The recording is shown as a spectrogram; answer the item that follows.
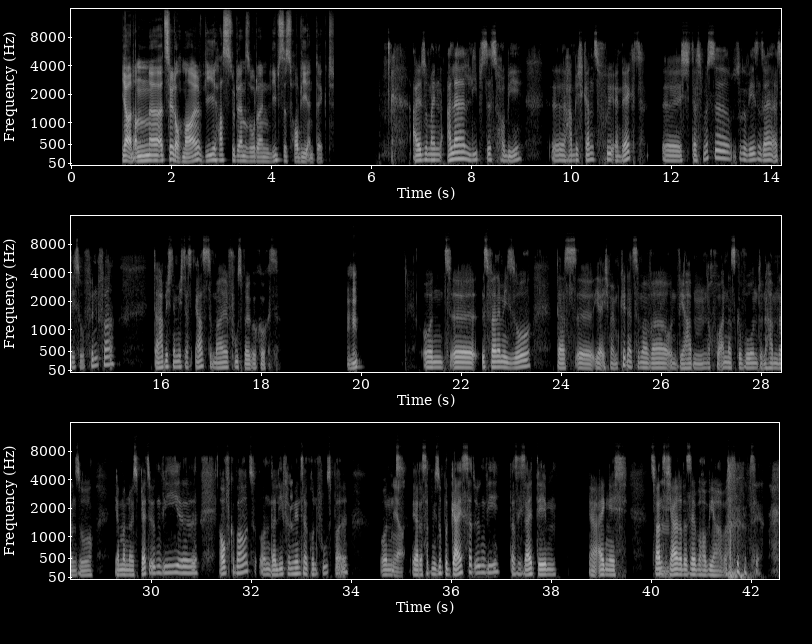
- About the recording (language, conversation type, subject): German, podcast, Wie hast du dein liebstes Hobby entdeckt?
- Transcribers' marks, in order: laugh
